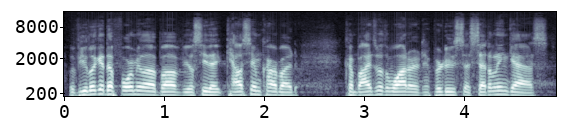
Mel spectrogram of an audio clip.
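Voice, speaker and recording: A teenage boy presenting a chemistry demonstration with an eager, quick delivery. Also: on the high side, fairly even intonation. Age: late teens. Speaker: student demonstrator. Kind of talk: scripted science explanation. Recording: echoey auditorium sound.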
